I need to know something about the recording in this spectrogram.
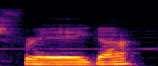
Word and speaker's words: Frege: Court is now in session for the trial of Beatrice Frege, which rhymes with Sega.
